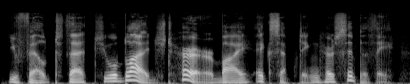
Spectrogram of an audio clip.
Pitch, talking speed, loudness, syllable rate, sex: 110 Hz, 145 wpm, -20 LUFS, 4.3 syllables/s, male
